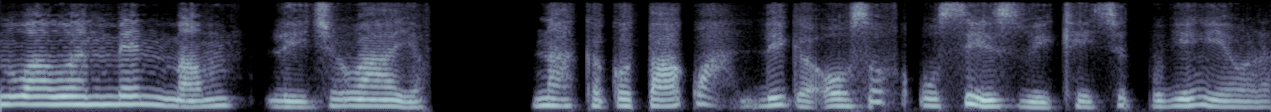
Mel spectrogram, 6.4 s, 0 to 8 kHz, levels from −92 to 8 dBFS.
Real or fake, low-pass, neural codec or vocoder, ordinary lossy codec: fake; 7.2 kHz; codec, 16 kHz in and 24 kHz out, 0.4 kbps, LongCat-Audio-Codec, fine tuned four codebook decoder; none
